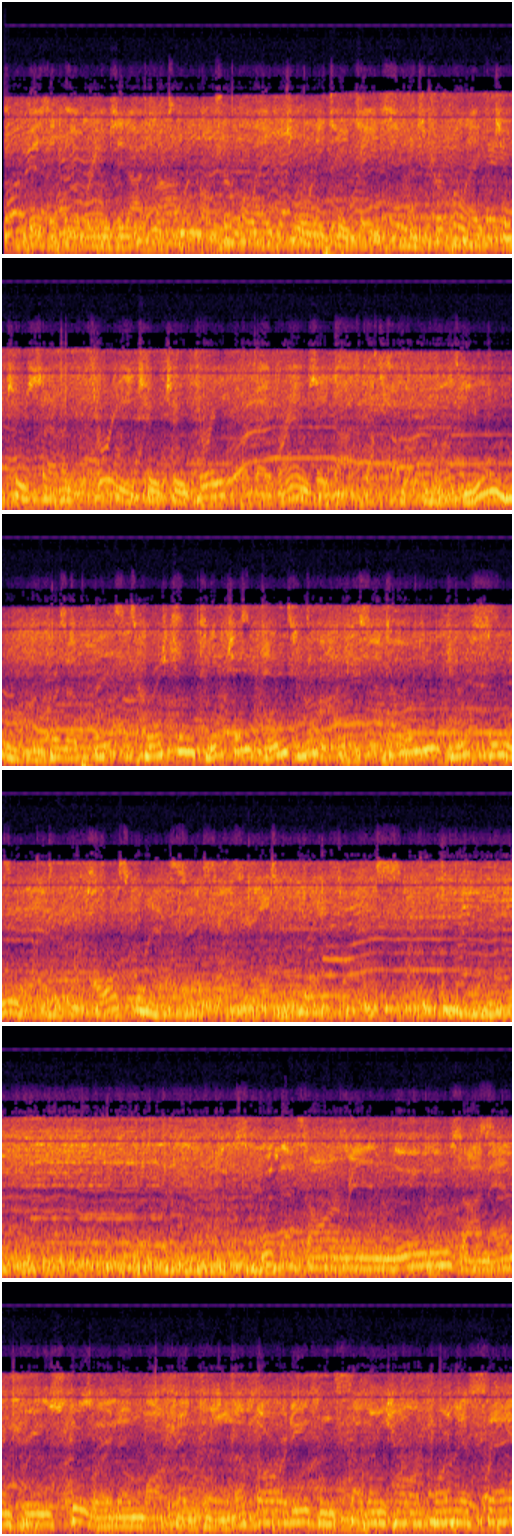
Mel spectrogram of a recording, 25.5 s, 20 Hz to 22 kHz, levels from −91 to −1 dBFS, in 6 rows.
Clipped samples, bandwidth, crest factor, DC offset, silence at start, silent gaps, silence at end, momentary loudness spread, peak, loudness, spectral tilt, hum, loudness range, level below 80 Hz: under 0.1%; 15 kHz; 14 dB; under 0.1%; 0 s; none; 0 s; 2 LU; 0 dBFS; -13 LUFS; -5.5 dB/octave; none; 1 LU; -34 dBFS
